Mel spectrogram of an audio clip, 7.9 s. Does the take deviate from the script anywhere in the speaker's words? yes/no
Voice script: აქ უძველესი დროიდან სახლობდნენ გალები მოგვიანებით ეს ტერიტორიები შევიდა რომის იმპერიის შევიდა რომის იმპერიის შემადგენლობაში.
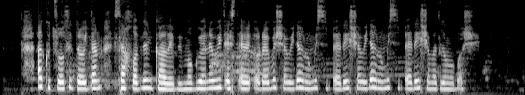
no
